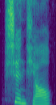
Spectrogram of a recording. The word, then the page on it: 线条: xiàn tiáo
